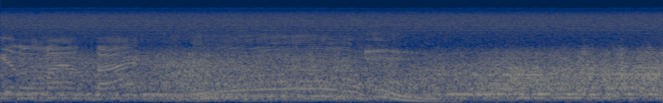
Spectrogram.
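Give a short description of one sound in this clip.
A race car zooms past close by, its engine pitch dropping.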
